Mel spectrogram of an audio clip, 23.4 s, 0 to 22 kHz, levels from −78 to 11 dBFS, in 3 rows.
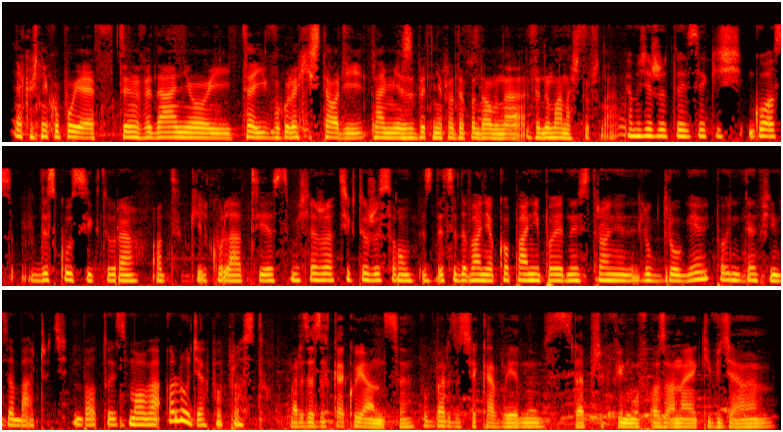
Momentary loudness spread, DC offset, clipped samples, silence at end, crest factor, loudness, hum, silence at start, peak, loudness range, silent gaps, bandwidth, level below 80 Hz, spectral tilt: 6 LU; under 0.1%; under 0.1%; 0.05 s; 12 dB; -21 LUFS; none; 0.1 s; -8 dBFS; 3 LU; none; 11.5 kHz; -44 dBFS; -5.5 dB/octave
